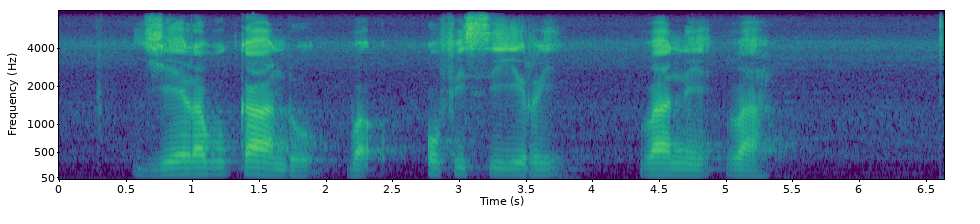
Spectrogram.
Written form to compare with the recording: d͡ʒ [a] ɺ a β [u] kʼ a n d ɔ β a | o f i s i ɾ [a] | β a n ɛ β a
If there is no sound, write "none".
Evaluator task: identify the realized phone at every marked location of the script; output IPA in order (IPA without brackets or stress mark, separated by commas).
ɛ, u, i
